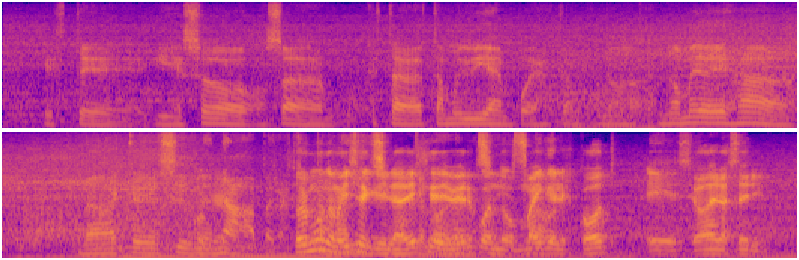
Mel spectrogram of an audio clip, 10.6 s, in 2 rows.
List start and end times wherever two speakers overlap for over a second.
7.2-9.0

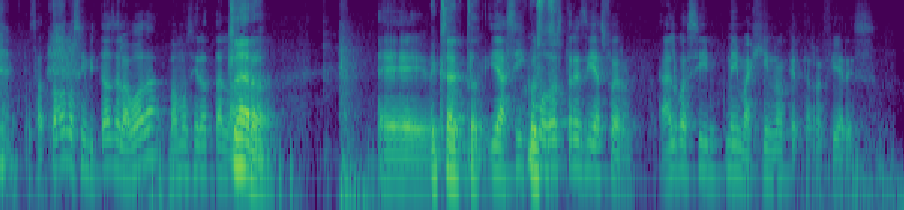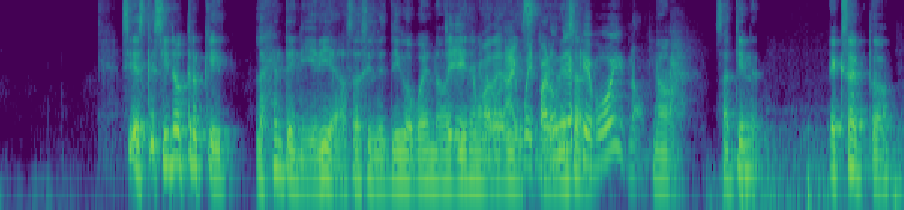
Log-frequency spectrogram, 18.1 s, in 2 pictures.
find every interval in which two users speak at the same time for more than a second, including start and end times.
13.5-15.0

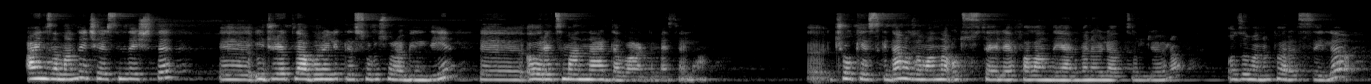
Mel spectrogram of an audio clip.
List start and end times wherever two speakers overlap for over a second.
none

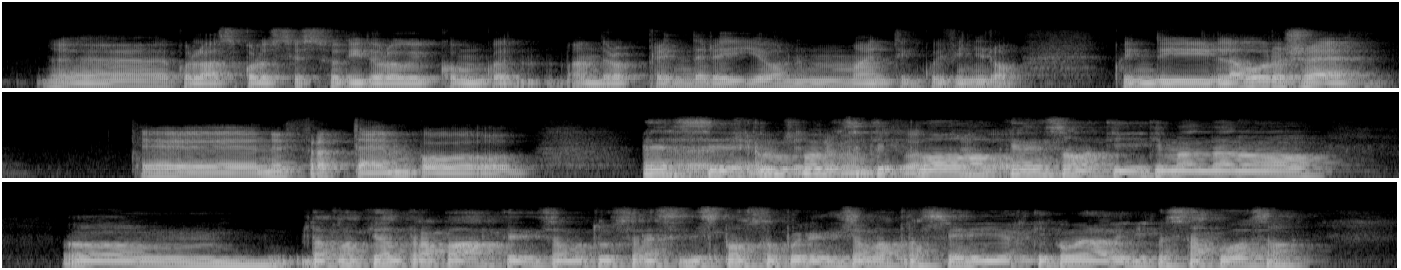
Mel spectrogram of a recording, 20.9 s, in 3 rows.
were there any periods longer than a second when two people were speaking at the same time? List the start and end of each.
10.2-12.3

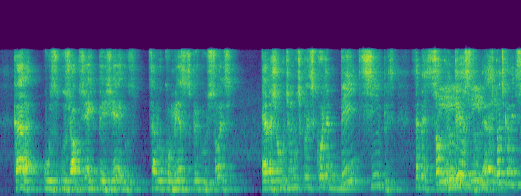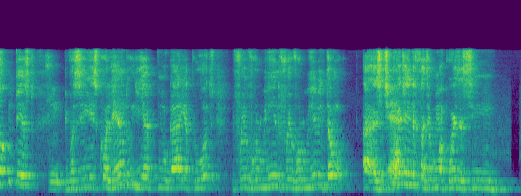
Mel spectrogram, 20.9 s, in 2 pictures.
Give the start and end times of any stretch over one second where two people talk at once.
8.7-10.0

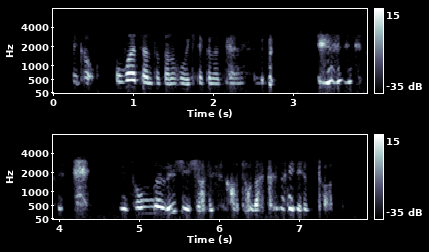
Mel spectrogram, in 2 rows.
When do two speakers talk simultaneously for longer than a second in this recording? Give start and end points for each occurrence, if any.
none

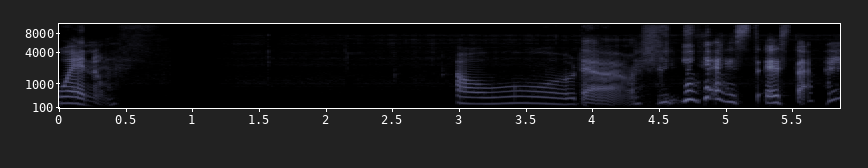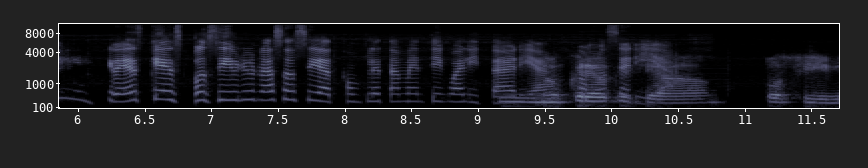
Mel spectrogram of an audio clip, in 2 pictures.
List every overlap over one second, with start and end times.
9.1-10.4

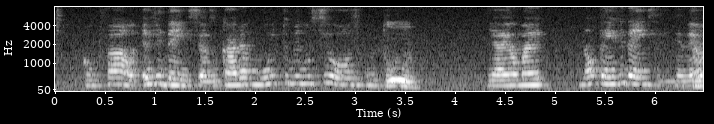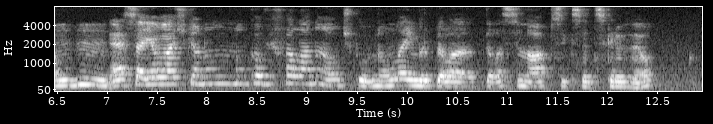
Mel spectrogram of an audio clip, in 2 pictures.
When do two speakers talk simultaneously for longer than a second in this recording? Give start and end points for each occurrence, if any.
none

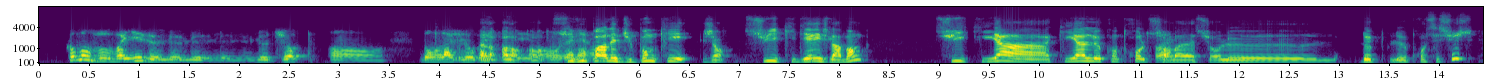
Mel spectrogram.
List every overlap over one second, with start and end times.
4.4-5.7

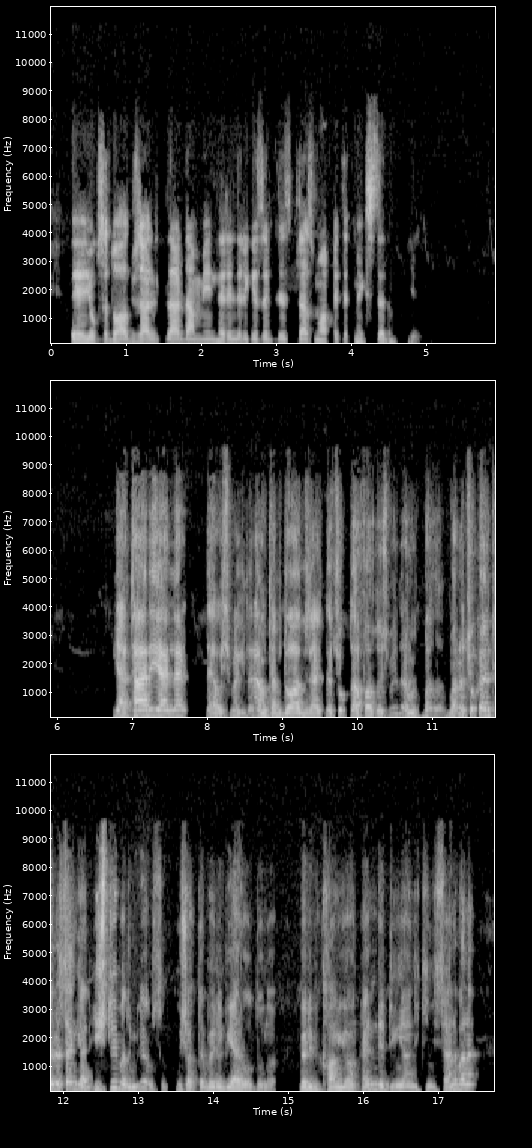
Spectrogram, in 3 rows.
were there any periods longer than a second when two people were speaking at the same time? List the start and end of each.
none

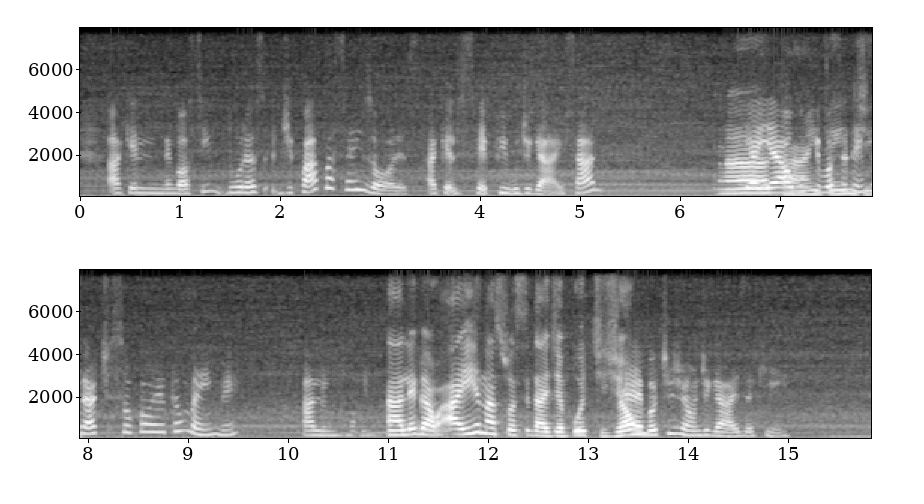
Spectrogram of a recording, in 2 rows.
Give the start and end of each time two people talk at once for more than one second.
6.6-7.9

